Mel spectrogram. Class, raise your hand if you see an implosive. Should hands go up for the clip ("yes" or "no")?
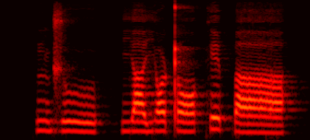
no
